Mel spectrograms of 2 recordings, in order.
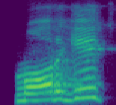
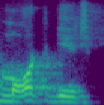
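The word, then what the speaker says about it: mortgage: Difference between, difference between मॉर्गेज, security, collateral and loan sanction is called margin. Difference between मॉर्गेज, T silent है चाचू, मॉर्गेज नॉट मॉर्टगेज, मॉर्गेज।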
